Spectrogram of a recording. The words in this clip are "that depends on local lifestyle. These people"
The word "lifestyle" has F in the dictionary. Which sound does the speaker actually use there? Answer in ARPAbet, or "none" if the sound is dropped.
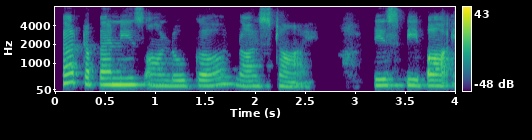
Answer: none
